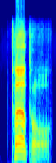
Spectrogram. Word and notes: purple: British English

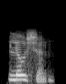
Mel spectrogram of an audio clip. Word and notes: lotion: Indian

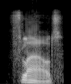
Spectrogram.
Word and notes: flout: British English

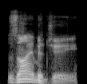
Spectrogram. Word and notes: zymurgy: British English

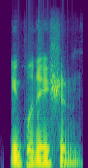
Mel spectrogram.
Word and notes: inclination: American English

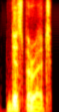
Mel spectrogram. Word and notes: disparate: British English

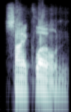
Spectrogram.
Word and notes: cyclone: American English

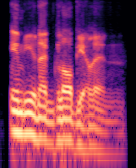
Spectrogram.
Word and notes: Immunoglobulin: British English

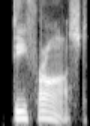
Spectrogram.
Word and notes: defrost: American English

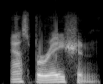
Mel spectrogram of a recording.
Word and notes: aspiration: American English

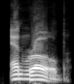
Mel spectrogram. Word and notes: enrobe: American English

